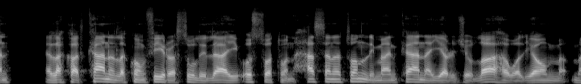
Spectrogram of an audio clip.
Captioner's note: speaking in foreign language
